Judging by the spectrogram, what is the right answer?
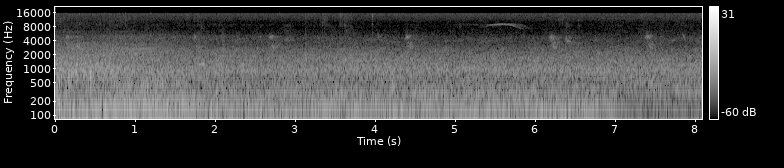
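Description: Steady low outdoor rumble with faint, brief bird chirps now and then, one a short arched whistle about halfway through; the rumble eases a little near the end.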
